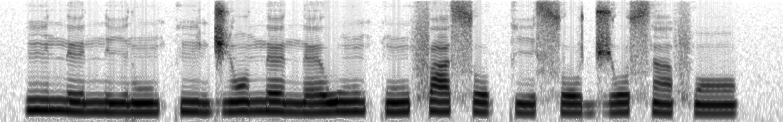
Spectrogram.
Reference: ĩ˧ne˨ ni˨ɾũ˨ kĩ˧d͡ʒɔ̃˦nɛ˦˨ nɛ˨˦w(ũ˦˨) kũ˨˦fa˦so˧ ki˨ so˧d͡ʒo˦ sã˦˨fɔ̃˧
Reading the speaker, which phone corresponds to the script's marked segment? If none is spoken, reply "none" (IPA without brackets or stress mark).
ũ˦˨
